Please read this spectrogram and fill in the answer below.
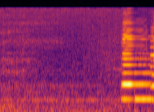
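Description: Background music: a quiet, steady low drone, then a louder held note comes in near the end.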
